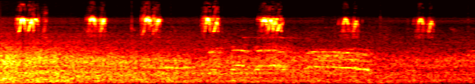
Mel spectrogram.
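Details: House sparrow nestlings, three young, begging while mother and father bring food to the nest: bursts of thin, high chirps every half second or so, a faint lower harmonic call behind them.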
